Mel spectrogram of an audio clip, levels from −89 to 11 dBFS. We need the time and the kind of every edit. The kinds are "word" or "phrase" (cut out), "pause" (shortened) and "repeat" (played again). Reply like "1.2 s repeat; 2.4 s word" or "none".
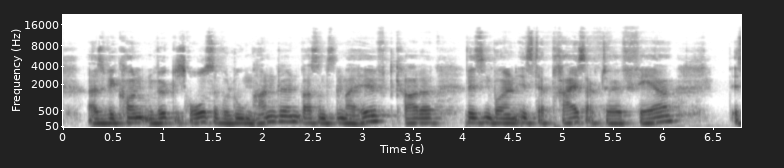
1.2 s word; 2.7 s word; 4.0 s phrase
